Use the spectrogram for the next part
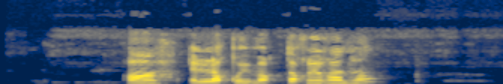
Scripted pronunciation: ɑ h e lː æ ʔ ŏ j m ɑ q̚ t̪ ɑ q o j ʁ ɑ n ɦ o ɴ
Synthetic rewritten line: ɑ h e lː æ q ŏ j m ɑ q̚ t̪ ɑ q o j ʁ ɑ n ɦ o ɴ

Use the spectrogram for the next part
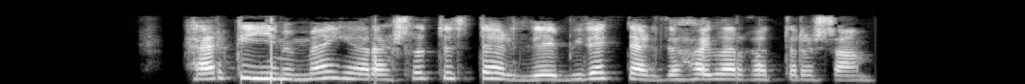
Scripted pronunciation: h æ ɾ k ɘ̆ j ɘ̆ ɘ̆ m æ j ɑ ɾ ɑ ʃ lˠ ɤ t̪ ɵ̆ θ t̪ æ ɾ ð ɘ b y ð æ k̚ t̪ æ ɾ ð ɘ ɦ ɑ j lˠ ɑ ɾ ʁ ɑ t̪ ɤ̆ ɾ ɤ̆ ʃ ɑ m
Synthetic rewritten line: h æ ɾ k ɘ̆ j ɘ̆ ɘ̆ m æ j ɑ ɾ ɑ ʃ lˠ ɤ t̪ ɵ̆ θ t̪ æ ɾ ð ɘ b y ð æ k̚ t̪ æ ɾ ð ɘ ɦ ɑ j lˠ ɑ ɾ ʁ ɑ t̪ ɤ̆ ɾ ɤ̆ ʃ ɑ m

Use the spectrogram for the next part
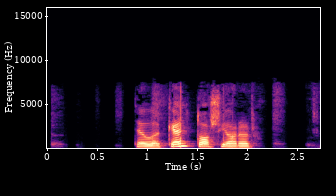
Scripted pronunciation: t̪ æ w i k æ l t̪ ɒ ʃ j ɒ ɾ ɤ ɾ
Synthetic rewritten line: t̪ æ w æ k æ l t̪ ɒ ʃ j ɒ ɾ ɤ ɾ

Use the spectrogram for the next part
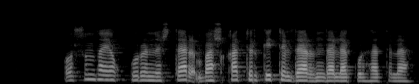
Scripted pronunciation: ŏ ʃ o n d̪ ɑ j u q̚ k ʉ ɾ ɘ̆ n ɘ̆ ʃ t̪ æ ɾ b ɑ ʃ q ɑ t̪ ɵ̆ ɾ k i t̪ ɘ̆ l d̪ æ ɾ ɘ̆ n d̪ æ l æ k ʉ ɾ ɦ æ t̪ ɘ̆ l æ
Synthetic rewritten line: ŏ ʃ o n d̪ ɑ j u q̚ k ʉ ɾ ɘ̆ n ɘ̆ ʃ t̪ æ ɾ b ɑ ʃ q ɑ t̪ ɵ̆ ɾ k i t̪ ɘ̆ l d̪ æ ɾ ɘ̆ n d̪ æ l æ k ʉ ɾ ɦ æ t̪ ɘ̆ l æ

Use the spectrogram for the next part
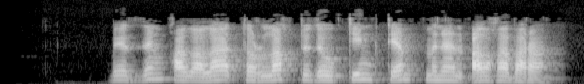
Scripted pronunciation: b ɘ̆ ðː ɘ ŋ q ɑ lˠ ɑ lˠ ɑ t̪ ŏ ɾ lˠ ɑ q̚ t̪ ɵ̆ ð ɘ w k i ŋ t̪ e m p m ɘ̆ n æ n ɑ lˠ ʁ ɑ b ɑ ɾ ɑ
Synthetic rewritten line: b ɘ̆ ðː ɘ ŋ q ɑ lˠ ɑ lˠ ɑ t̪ ŏ ɾ lˠ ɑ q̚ t̪ ɵ̆ ð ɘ w k i ŋ t̪ e m p m ɘ̆ n æ n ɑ lˠ ʁ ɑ b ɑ ɾ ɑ

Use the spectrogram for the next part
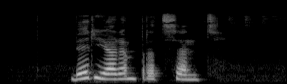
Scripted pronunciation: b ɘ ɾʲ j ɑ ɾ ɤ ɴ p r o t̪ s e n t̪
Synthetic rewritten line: b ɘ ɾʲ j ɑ ɾ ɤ m p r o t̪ s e n t̪

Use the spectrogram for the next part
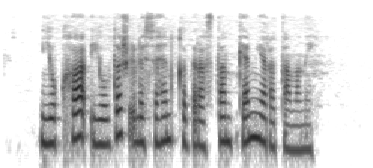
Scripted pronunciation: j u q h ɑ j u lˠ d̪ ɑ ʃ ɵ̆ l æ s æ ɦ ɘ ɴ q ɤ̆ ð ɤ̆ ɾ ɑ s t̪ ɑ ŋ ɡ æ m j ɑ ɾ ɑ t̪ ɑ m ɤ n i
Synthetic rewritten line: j u q h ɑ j u lˠ d̪ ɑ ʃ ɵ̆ l æ s æ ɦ ɘ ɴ q ɤ̆ ð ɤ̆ ɾ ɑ s t̪ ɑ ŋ k æ m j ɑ ɾ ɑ t̪ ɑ m ɤ n i

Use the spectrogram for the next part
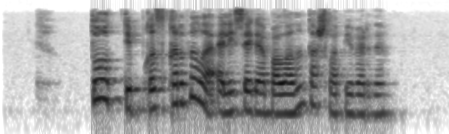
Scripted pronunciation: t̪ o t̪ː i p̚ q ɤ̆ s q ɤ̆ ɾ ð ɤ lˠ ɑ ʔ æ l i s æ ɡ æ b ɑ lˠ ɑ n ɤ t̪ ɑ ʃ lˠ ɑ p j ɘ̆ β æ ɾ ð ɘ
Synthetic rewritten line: t̪ o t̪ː i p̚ q ɤ̆ s q ɤ̆ ɾ ð ɤ lˠ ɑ ʔ æ l i s æ ɡ æ b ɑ lˠ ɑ n ɤ t̪ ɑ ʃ lˠ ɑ p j ɘ̆ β æ ɾ ð ɘ

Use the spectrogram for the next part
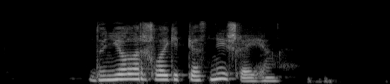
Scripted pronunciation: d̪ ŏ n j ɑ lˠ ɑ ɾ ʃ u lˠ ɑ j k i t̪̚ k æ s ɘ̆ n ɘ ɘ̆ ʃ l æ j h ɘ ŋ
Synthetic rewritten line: d̪ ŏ n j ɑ lˠ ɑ ɾ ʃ u lˠ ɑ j k i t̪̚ k æ s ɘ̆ n ɘ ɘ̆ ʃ l æ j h ɘ ŋ

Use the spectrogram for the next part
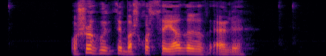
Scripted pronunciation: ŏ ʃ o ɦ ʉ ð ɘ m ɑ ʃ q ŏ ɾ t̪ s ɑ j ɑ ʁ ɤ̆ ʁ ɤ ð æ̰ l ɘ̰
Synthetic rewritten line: ŏ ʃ o ɦ ʉ ðː ɘ b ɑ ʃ q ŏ ɾ t̪ s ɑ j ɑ ð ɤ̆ ʁ ɤ ð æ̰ l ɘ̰

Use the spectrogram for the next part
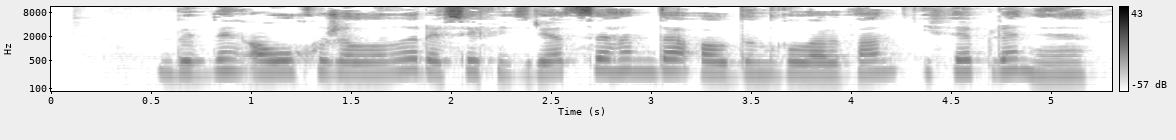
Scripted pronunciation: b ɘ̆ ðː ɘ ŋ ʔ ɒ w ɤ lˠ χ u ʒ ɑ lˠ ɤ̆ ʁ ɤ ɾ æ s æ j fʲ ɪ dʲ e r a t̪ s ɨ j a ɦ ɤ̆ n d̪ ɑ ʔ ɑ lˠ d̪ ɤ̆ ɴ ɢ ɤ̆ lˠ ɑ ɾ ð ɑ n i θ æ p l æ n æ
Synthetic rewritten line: b ɘ̆ ðː ɘ ŋ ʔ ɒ w ɤ lˠ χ u ʒ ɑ lˠ ɤ̆ ʁ ɤ ɾ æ s æ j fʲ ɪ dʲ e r a t̪ s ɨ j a ɦ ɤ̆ n d̪ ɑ ʔ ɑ lˠ d̪ ɤ̆ ɴ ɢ ɤ̆ lˠ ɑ ɾ ð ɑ n i θ æ p l æ n æ

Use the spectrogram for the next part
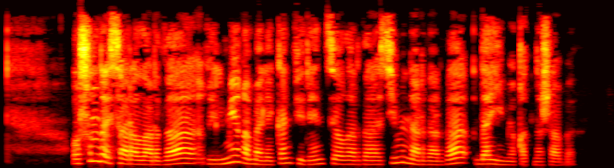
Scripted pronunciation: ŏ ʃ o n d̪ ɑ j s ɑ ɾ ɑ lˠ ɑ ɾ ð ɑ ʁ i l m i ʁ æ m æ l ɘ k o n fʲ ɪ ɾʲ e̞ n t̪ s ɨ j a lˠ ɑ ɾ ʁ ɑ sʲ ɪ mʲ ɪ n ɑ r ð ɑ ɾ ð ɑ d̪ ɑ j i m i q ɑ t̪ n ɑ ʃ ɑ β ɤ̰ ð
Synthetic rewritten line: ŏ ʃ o n d̪ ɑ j s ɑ ɾ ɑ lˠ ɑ ɾ ð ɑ ʁ i l m i ʁ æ m æ l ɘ k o n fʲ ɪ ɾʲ e̞ n t̪ s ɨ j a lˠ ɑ ɾ ð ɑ sʲ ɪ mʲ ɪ n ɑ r ð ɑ ɾ ð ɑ d̪ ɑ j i m i q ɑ t̪ n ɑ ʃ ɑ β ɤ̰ ð

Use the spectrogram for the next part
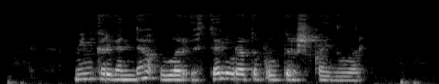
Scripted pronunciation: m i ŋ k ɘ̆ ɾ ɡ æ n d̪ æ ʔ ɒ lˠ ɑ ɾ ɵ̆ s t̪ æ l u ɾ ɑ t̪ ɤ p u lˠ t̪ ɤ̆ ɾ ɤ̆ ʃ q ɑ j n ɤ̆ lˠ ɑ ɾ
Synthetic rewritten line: m i ŋ k ɘ̆ ɾ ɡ æ n d̪ æ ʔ u lˠ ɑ ɾ ɵ̆ θ t̪ æ l u ɾ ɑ t̪ ɤ p u lˠ t̪ ɤ̆ ɾ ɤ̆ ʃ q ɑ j n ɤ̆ lˠ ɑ ɾ

